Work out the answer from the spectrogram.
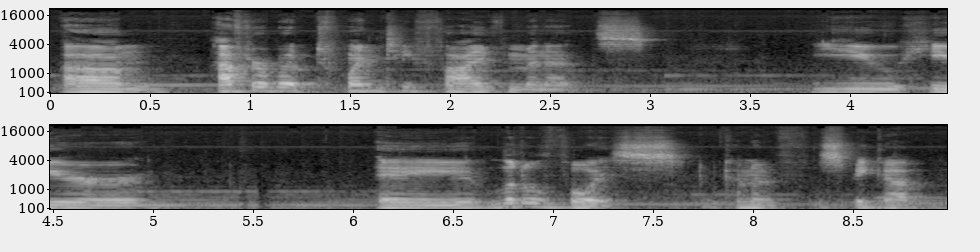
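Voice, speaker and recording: Game master, medium pitch, improvised tabletop narration, halting, thinking aloud, quiet background music. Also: fairly even intonation. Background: faint guitar music.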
